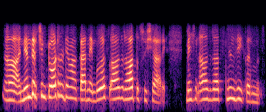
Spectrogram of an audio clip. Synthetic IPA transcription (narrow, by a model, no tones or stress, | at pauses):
aːnʲɐnd̪ɐɾt͡ʃʰinʈoːʈɐld̪iʋãːkaːɾnɐbəːsaːzɾaːt̪ɐsuʃaːɾḛ | meʃ̬inaːzɾaːt̪ɐ̥snɐnd̪ɾiːkɐɾmɐt͡s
